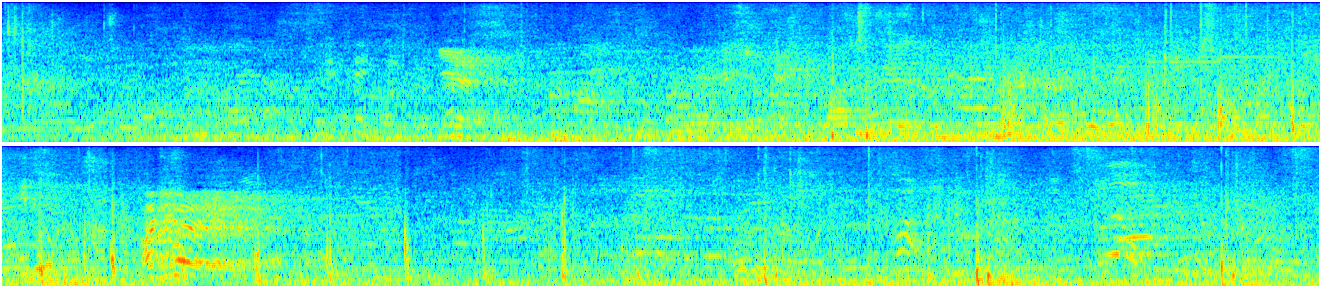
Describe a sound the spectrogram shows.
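Voices of a crowd murmur and call out in a large echoing hall.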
